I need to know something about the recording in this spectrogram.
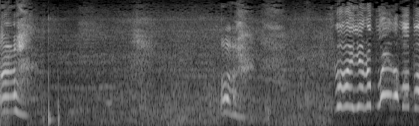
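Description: A young child squeals and vocalizes close by, in high, sing-song bursts.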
